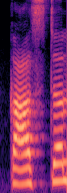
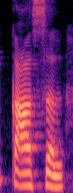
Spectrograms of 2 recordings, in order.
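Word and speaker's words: castle: कास्टल नहीं कासल।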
